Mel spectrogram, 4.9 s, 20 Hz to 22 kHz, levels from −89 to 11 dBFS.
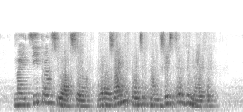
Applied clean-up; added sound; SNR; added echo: neural separator model SepFormer DNS4.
